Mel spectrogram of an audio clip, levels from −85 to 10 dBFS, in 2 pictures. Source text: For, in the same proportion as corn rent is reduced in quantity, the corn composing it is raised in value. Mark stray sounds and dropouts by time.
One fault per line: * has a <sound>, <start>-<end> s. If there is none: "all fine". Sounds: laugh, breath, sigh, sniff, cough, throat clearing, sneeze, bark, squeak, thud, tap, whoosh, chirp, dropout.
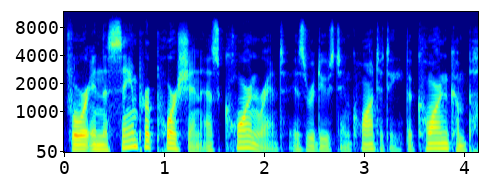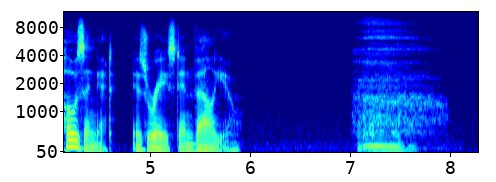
* has a sigh, 7.0-8.0 s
